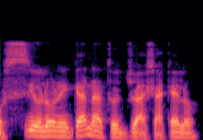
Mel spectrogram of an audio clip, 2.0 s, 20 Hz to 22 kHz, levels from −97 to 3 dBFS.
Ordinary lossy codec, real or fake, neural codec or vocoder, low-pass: none; real; none; 7.2 kHz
